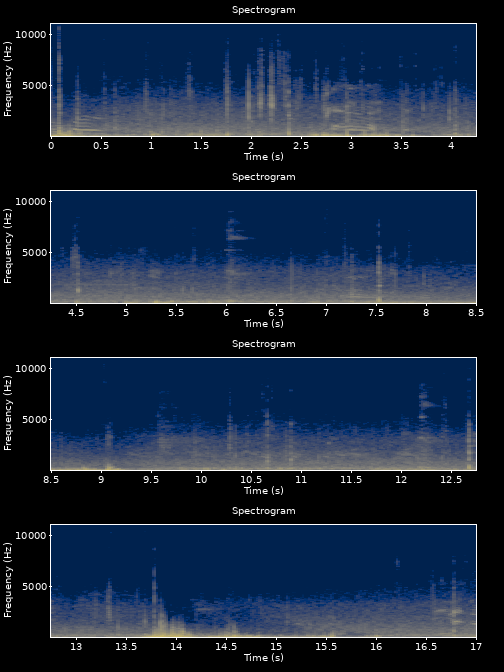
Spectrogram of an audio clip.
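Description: Sneakers scuff and squeak on a hard court.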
